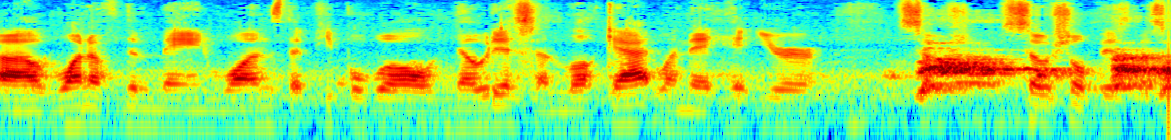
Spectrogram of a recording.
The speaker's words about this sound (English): Sorry, that's that's my dog Moses. For everybody listening, you already know that. See that, but that's okay. He's getting attention. Does he get? He wants attention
